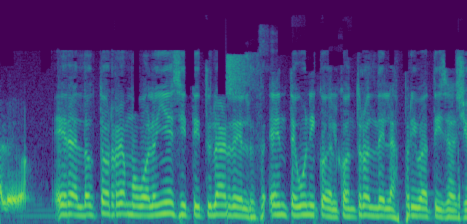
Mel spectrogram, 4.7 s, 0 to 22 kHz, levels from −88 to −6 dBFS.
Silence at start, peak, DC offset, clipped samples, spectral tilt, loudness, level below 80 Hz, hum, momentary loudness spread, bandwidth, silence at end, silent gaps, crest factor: 0 s; -12 dBFS; under 0.1%; under 0.1%; -5.5 dB/octave; -24 LUFS; -52 dBFS; none; 2 LU; 14 kHz; 0 s; none; 10 dB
